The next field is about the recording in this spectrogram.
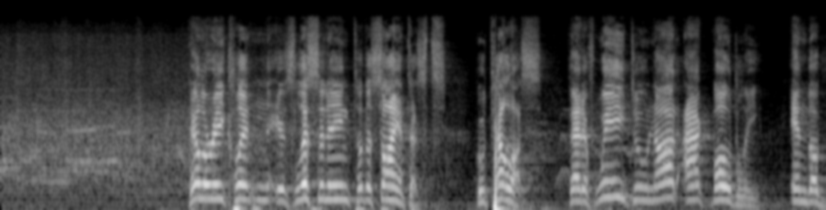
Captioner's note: applause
